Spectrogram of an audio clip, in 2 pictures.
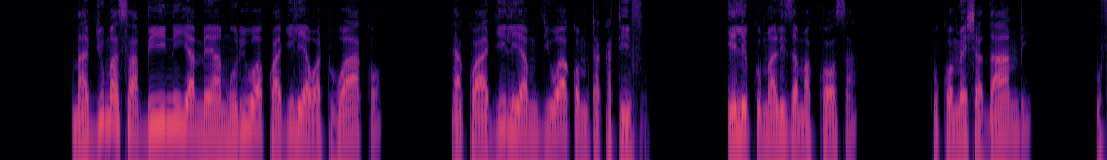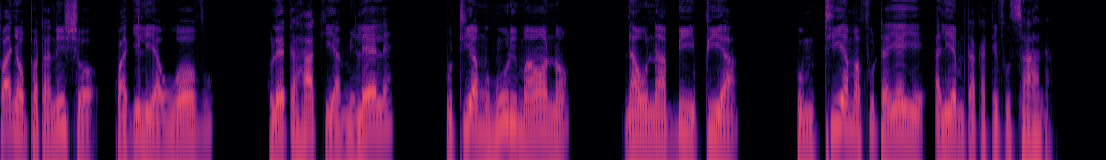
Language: Swahili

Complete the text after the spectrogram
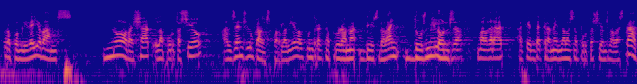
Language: Catalan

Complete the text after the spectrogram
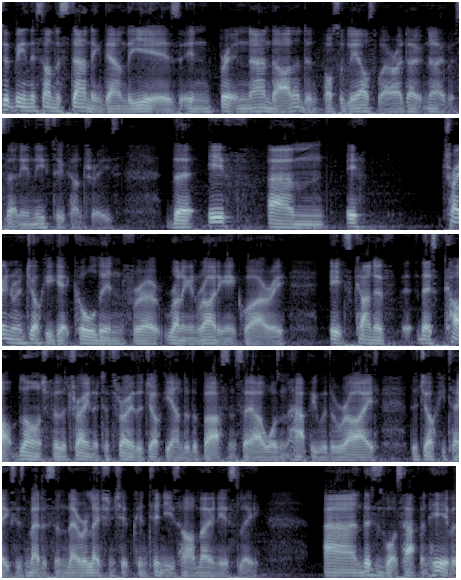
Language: English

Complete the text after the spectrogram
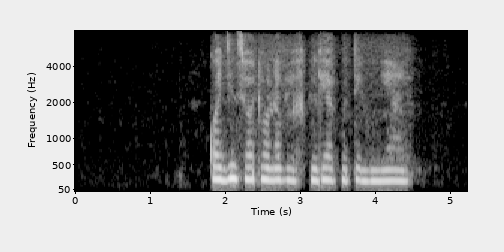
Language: Swahili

